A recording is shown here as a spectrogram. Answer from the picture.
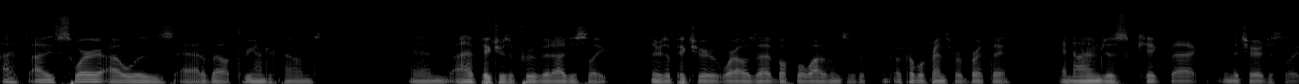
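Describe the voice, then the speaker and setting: Speaking at a fairly quick pace with an American accent, a man with a very deep, low pitch keeps a monotone, flat intonation in a very clean recording with a silent background and a dry, close sound with no echo. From eastern North Carolina. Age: 20s. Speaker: podcast host. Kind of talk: casual solo podcast monologue. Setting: home recording alone. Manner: halting, stumbling over words.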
